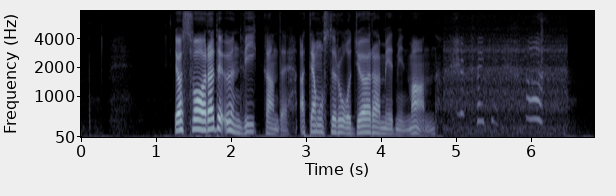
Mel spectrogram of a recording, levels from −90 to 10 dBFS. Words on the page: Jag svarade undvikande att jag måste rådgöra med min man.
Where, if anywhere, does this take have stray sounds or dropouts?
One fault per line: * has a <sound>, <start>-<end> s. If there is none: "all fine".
* has a laugh, 4.9-6.4 s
